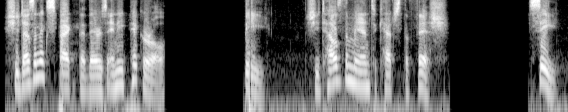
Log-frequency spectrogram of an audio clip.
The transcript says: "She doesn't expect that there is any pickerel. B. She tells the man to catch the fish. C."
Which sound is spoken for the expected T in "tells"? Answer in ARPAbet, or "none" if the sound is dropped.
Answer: T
